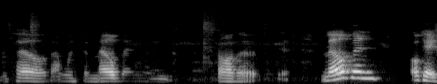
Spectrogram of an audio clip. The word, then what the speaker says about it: Melbourne: i were to go it's spelled melbourne but they pronounced it melvin yeah um if i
